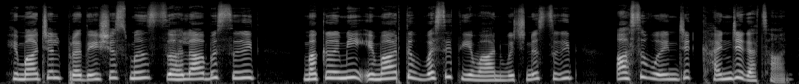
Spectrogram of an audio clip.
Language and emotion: Kashmiri, sad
